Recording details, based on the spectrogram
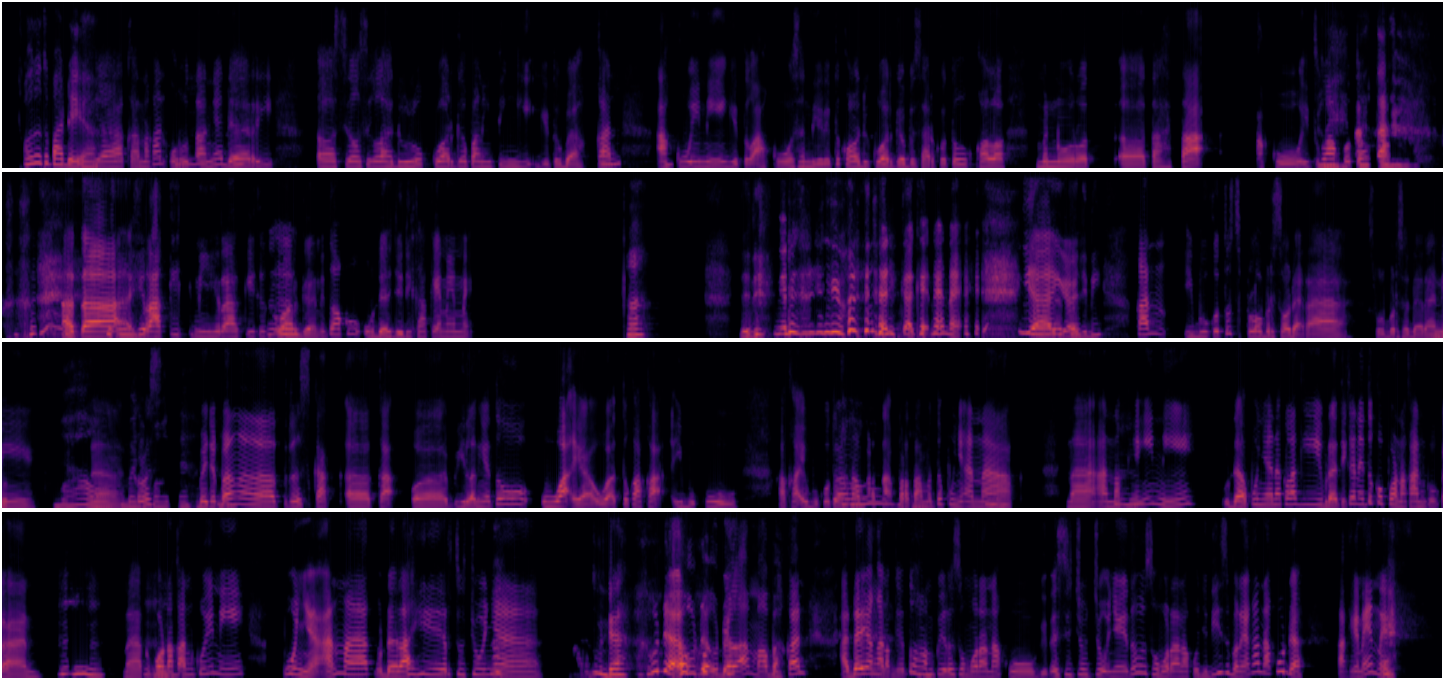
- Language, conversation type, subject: Indonesian, podcast, Apa kebiasaan sapaan khas di keluargamu atau di kampungmu, dan bagaimana biasanya dipakai?
- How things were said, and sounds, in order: chuckle; "hirarki" said as "hirakik"; laughing while speaking: "Jadi"; laughing while speaking: "Jadi gimana jadi kakek nenek?"; unintelligible speech; other background noise; tapping; chuckle; laughing while speaking: "Oke"; chuckle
